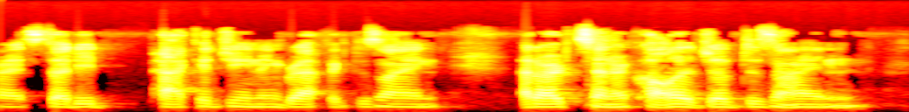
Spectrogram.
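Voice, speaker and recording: A man speaks with a Spanish accent at a moderate pace. His pitch is fairly low. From Puerto Rico / Dominican Republic. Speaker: graphic designer and agency founder. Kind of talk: casual interview. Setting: livestream.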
